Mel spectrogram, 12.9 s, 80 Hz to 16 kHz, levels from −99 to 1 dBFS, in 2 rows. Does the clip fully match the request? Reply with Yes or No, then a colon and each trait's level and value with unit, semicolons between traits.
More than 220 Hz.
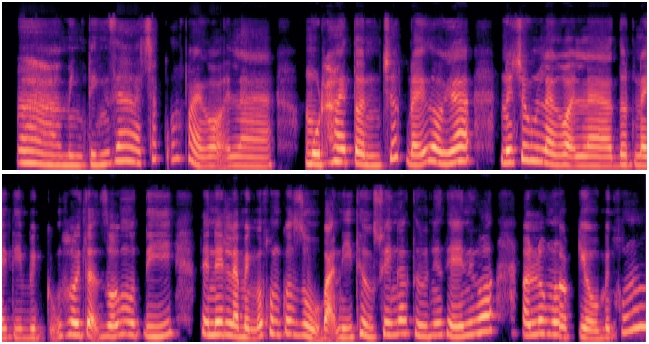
Yes: high, 235 Hz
